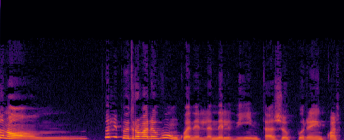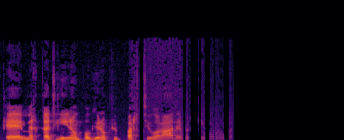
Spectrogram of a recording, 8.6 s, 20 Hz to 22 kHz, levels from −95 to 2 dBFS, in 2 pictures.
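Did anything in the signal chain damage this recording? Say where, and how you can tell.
Yes, there's truncation distortion on the fade-out, from about 5.94 s to the end at 8.61 s. The fade itself starts around 6 s, and as the level drops the tail gets gritty, which fits a fade or gain stage keeping only about 8 bits with no dither. Near the smallest step the waveform collapses into a few square steps, so the quiet end sounds gritty.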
